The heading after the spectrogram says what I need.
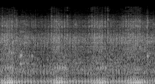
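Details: Honda FG110 tiller/cultivator found in trash, just primed and started on second pull with choke opened: steady, even single-cylinder chug with regular beat, no misses; normal idle.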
